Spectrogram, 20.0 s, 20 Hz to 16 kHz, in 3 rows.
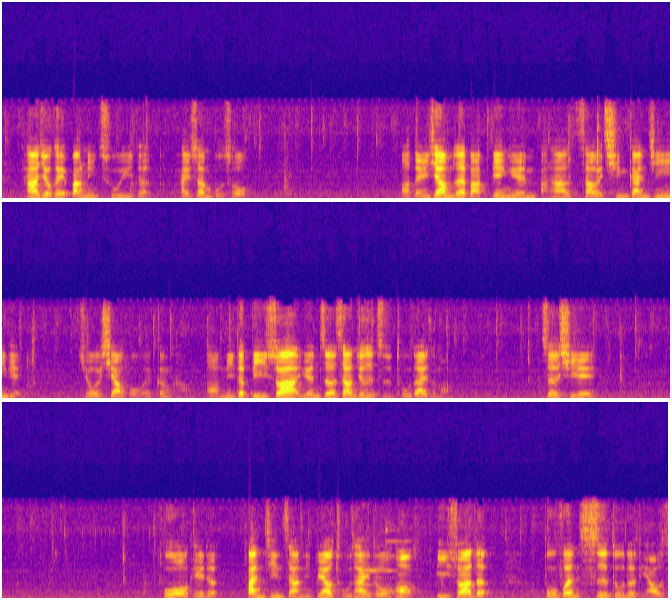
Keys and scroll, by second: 6.0 space, 12.1 space, 17.7 [, 18.1 [.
